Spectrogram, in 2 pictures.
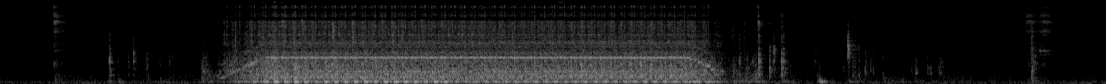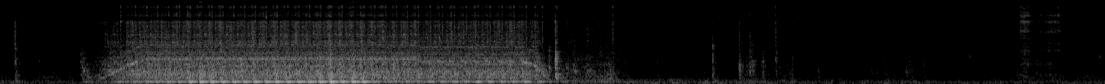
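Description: A sewing machine runs along the edge of a fabric tote bag in two long, even bursts of about five and four seconds, separated by a quiet gap with small handling clicks, loud and close.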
